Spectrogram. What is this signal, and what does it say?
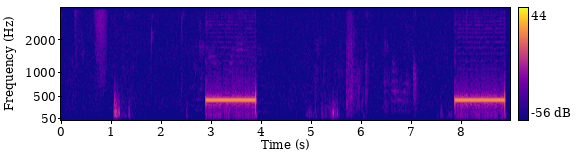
Ringback tone (Europe, 425 Hz), with speech.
